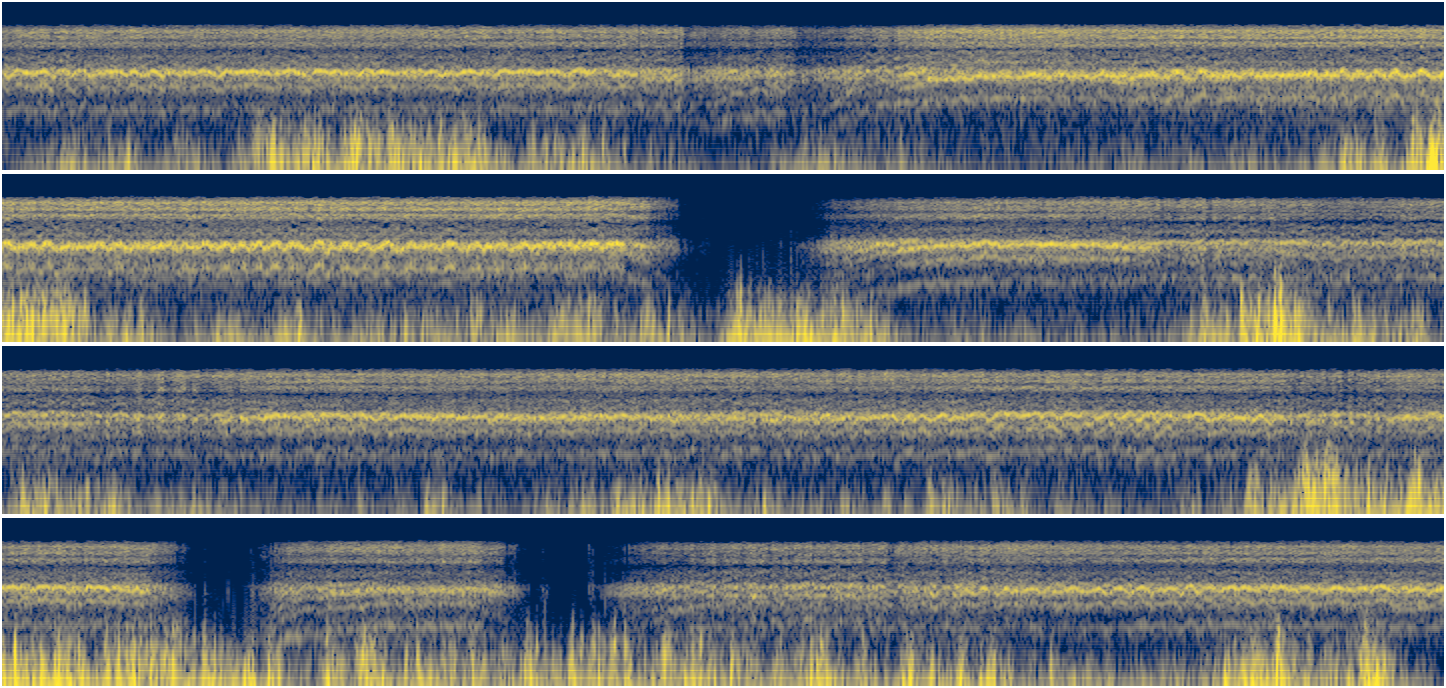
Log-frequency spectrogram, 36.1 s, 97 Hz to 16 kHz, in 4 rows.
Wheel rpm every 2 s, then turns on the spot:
160, 160, 140, 190, 190, 200, 160, 80, 160, 150, 160, 160, 150, 160, 90, 80, 150, 150.
none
